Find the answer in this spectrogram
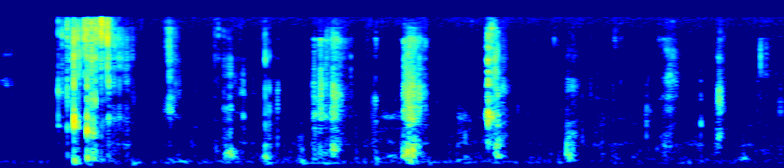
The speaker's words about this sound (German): Und dann halten wir uns einfach mal beim Abbeißen die Nase zu, kauen auf dieses Brot und gucken, was passiert. Und irgendwann machen wir die Nase auf.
